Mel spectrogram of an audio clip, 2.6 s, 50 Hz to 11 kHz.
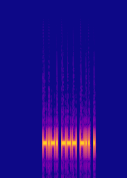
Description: Morse code, heard as a keyed tone, about 46 wpm, 700 Hz. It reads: CODE
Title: Four Letter Words - 45wpm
